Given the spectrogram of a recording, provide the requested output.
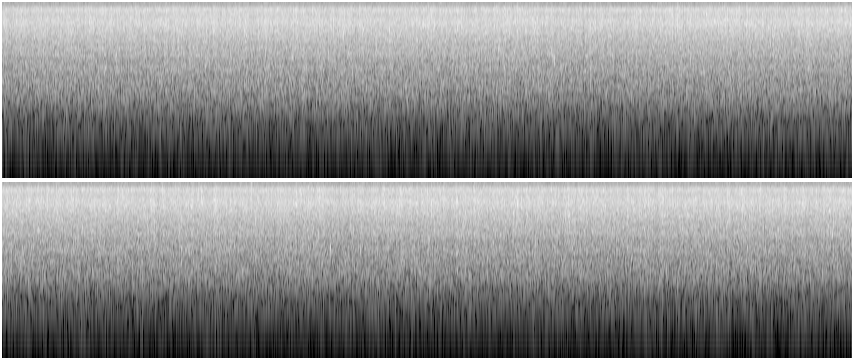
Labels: Are people fishing?
no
